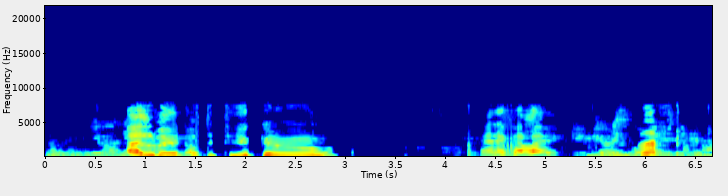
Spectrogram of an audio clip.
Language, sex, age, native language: Icelandic, female, 11, Icelandic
